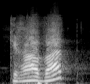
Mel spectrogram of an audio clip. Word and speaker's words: cravate: cravate هو النطق الصحيح.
